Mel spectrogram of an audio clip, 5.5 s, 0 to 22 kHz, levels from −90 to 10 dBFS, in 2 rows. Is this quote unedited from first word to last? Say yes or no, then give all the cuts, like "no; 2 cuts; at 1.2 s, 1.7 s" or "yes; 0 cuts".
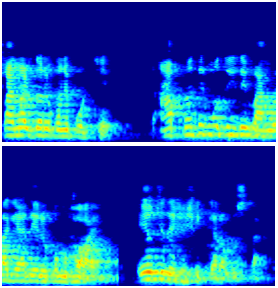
no; 1 cut; at 3.9 s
